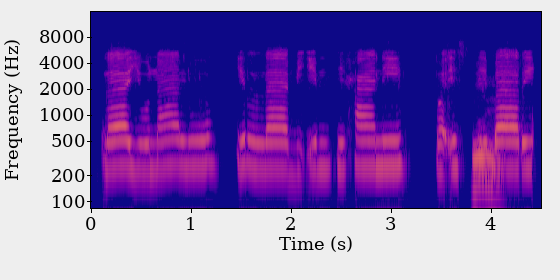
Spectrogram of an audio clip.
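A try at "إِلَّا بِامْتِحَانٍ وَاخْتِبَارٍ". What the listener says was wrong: Disambung bimtihani. Ini apa untuk hamzah wasol dan hamzah qot'i. Perhatikan cara bacanya ya. Jadi kalau hamzah wasol disambung aja. Illa bimtihanin wa ikhtibarin gitu ya.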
